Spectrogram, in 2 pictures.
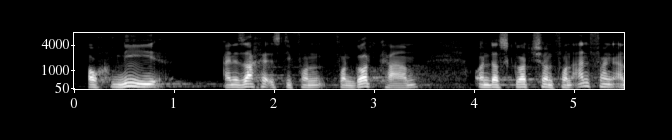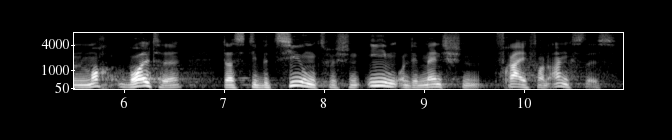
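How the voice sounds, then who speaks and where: A man's voice: medium pitch, a little mellow, big-room sound. A man preaching a livestreamed sermon, earnest, often repeating words and restarting his sentences. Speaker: pastor.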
